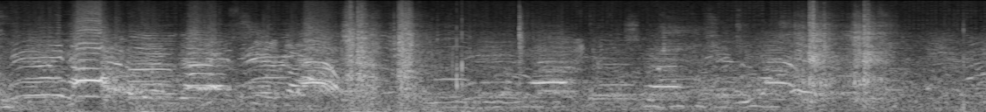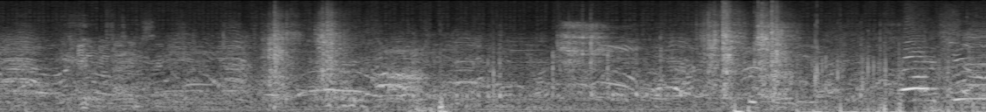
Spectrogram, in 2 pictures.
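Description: The Del Campo home crowd chants rhythmically at a Friday night high school football game against Roseville. Many voices shout in repeated bursts across the stands, and nearby talk blends into the din.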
